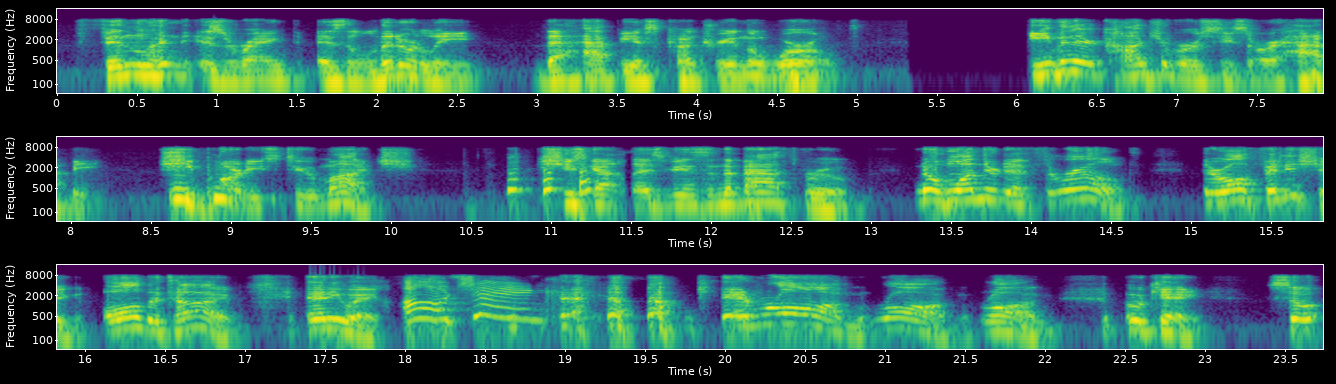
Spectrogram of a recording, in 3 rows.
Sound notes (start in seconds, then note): 18.0 laugh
